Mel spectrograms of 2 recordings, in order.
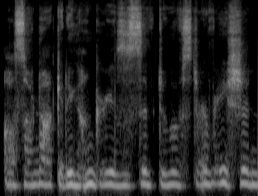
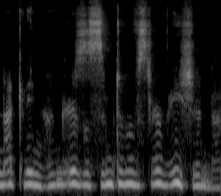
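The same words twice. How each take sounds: First: Whispered. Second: Said in the usual way. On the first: Shown as a demonstration. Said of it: "repeated plainly".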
